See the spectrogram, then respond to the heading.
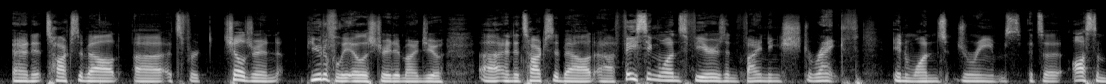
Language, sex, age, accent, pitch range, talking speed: English, male, 20-39, American, 155-200 Hz, 165 wpm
